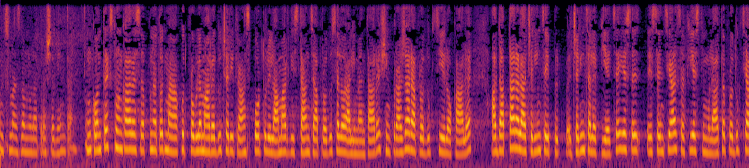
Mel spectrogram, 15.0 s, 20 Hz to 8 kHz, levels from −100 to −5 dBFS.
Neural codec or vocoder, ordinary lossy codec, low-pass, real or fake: none; none; 7.2 kHz; real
